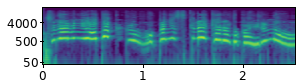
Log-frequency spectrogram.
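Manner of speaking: very high, fast cutesy question; high anime girl voice. Acted. Girl in anime voice asks the otaku his favorite character. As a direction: ask sweetly in character. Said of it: "サーニャちゃんのコスプレ".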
